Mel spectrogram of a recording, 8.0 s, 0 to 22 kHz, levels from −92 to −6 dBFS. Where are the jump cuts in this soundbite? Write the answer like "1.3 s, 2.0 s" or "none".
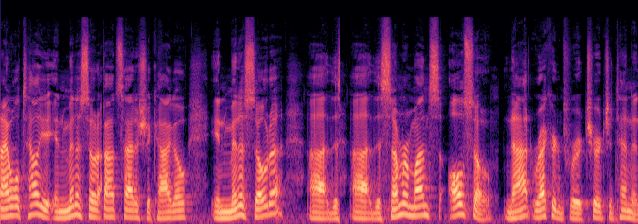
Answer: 1.3 s, 4.2 s, 6.2 s, 7.0 s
